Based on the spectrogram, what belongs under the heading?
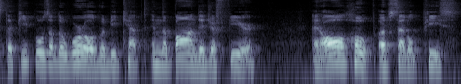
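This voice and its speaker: Grave, measured man narrating history, slightly higher-pitched. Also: a little mellow. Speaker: podcast host and narrator. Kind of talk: scripted history narration with a solemn read-out speech.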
